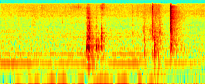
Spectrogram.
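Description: A few light clicks and knocks from kitchen items being handled on a countertop, over a steady low hum.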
